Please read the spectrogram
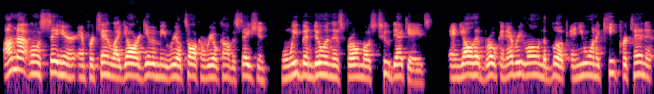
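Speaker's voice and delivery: ordinary delivery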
